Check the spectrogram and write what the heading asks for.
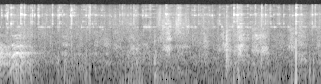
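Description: A dog whimpering faintly in a few short whines, with a soft click near the end.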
